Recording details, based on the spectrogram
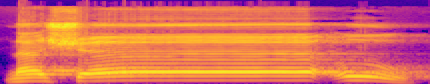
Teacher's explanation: mad wajib muttasil kita panjangkan sampai 5 harokat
